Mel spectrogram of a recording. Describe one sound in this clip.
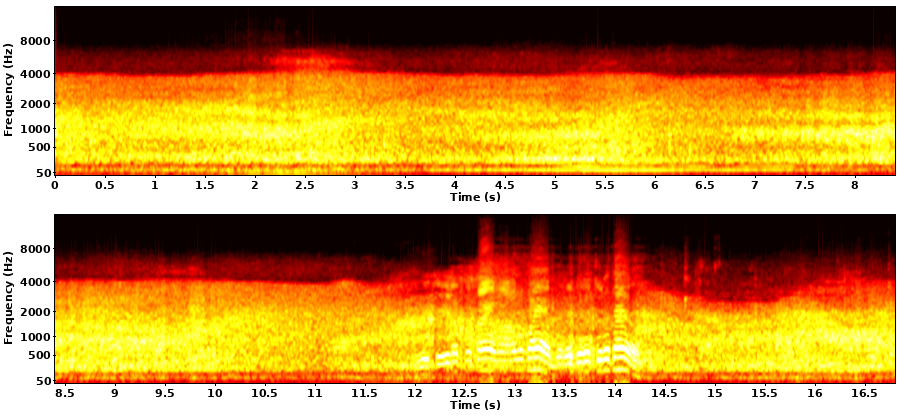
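Wind and road noise rush steadily past a moving vehicle.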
